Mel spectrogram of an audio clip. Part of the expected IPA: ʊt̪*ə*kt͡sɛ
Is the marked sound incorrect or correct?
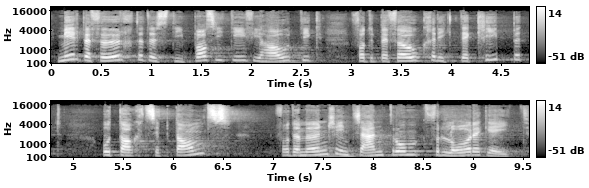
incorrect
